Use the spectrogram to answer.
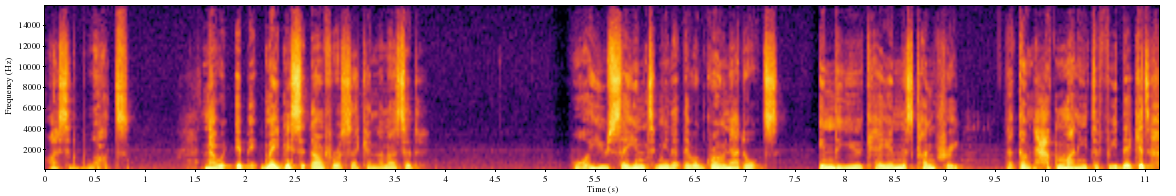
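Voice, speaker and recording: A man's voice: high voice, a little mellow. A young man with slangy speech, a property investor talking animatedly on a podcast, repeating himself and laughing often. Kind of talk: casual podcast conversation.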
